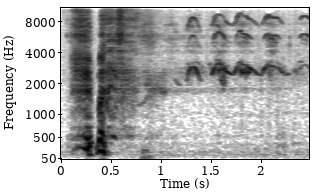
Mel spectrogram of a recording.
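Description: A man's stifled, high-pitched giggles through the hand over his mouth. A breathy hiss comes first, then about a second in a quick run of short squeaks that rise and fall in pitch.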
